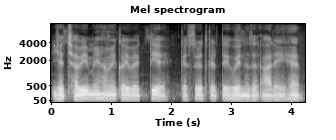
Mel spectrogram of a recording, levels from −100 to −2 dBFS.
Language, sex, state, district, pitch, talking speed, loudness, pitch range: Hindi, male, Assam, Kamrup Metropolitan, 95 Hz, 185 wpm, -17 LUFS, 95-100 Hz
